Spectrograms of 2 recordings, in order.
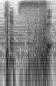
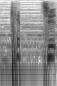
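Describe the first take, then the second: First: The word ends with a hissing s sound. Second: The word ends with a buzzing z sound. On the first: The speaker calls it right. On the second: The speaker calls it wrong. "캡즈 아니고요"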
